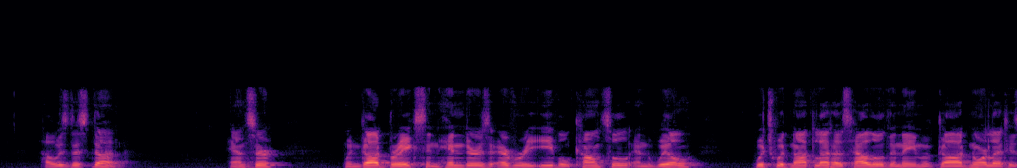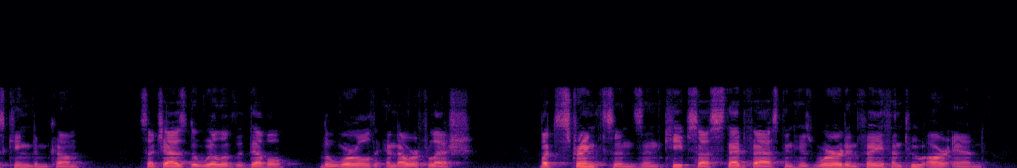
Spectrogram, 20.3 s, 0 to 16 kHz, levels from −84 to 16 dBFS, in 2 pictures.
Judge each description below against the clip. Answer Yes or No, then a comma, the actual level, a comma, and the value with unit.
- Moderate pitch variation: Yes, average, 3.8 semitones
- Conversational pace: Yes, average, 170 wpm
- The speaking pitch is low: Yes, low, 130 Hz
